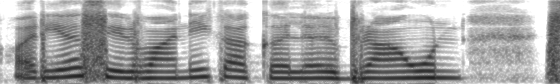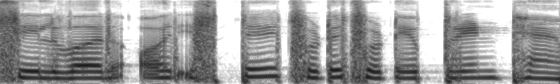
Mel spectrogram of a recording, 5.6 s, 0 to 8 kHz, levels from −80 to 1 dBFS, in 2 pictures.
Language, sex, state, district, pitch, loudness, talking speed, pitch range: Hindi, female, Bihar, Jamui, 235 Hz, -14 LUFS, 130 wpm, 225-250 Hz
